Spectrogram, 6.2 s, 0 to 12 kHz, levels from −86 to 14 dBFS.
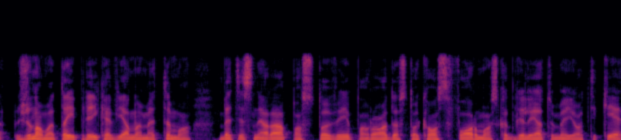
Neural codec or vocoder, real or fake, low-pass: codec, 16 kHz, 4 kbps, FunCodec, trained on Chinese and English, 50 frames a second; fake; 7.2 kHz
